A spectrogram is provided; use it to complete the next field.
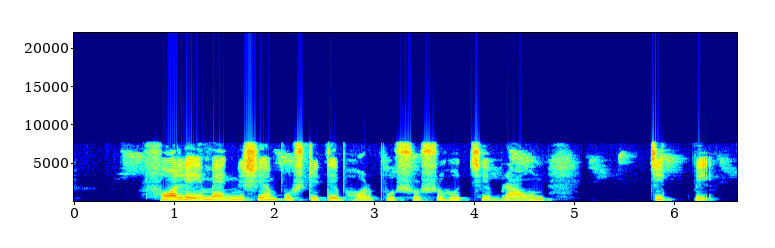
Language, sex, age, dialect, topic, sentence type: Bengali, female, 18-24, Northern/Varendri, agriculture, statement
